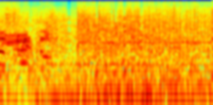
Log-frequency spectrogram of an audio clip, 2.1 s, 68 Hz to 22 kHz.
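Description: Imperial Guard artillery barrage in the Warhammer 40k Dawn of War 2 game, dense low rumbling booms of cannon explosions under excited commentary.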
